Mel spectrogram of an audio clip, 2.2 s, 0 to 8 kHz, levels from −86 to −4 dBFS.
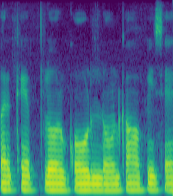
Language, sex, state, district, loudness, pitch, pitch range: Hindi, male, Assam, Kamrup Metropolitan, -14 LUFS, 100 Hz, 100-105 Hz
